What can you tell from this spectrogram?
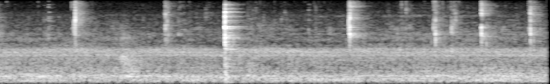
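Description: Metal fork and spoon clinking lightly against each other and the plate while a piece of fried fish is picked up, about six short clicks, the loudest one just before three seconds in with a brief metallic ring. Soft wet mouth sounds of eating lie between the clinks.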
